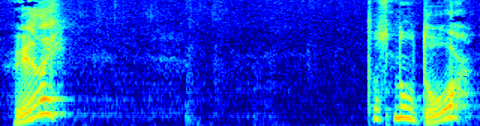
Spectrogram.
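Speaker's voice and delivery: high, rising disbelief; incredulous questioning. Acted. Preacher voicing a doubter questioning the shepherd, incredulous. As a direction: pitch leaps up in mock astonishment. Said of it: "And you're like".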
